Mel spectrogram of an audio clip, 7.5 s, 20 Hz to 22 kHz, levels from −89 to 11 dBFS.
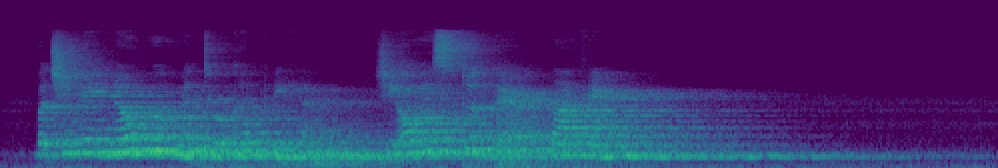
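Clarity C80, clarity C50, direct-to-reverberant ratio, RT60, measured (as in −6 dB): −0.5 dB, −2.0 dB, −6.5 dB, 2.8 s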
